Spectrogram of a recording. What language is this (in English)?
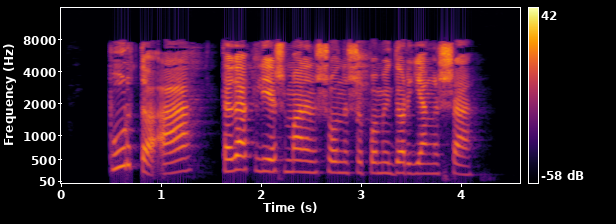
Mari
